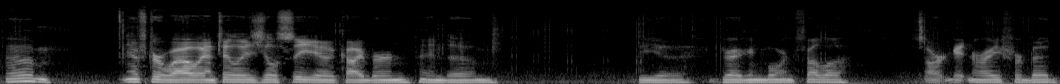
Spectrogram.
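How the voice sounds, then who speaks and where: A man with a Southern US accent runs a tabletop game, narrating in a slow, unhurried drawl. His voice sits a little low. A faint hiss of background noise runs under the recording. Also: flat delivery, creaky. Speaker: game master.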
